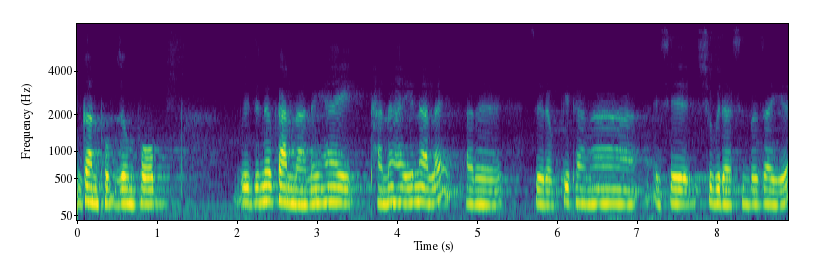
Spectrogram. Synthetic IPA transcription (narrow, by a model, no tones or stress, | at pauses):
ɡanpʰɔp̚zɯmpʰɔp̚ | bedinɯɡanːanɯjɦajtʰanɯɦajɯnalajaɾɯ | z̥eɾap̚kitʰaŋaḭjsesubiɾasinbɯzajɯ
